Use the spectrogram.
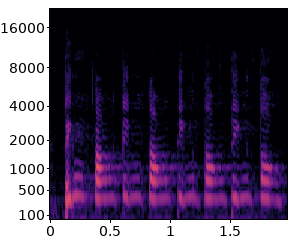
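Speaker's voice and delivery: high sing-song ting tong; mock piano plinking. Child banging the piano off-key, sing-song. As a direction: plink out clumsy piano notes.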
